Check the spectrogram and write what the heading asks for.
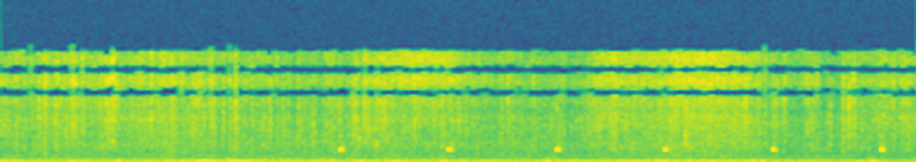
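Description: Low, steady rumble of tyres on a rain-soaked road and rain on the car, heard from inside the cabin of a Tesla. From about two seconds in, the turn-signal indicator ticks faintly and evenly, about every three-quarters of a second, ahead of a left turn.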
